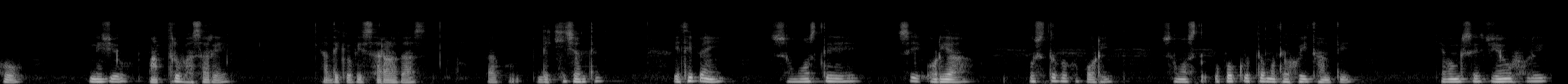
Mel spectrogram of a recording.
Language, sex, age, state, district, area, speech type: Odia, male, 30-45, Odisha, Rayagada, rural, spontaneous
